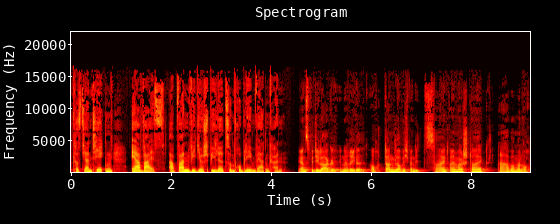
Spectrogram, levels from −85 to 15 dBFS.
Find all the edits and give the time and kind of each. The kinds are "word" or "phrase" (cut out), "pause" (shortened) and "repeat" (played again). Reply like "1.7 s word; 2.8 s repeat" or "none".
none

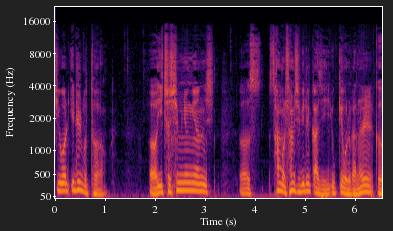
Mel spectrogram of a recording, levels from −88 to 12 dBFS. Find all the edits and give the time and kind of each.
none

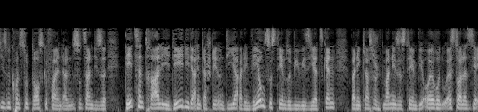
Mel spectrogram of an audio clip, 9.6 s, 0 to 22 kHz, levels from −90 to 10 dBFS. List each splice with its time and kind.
3.9 s word; 4.8 s word; 7.6 s word

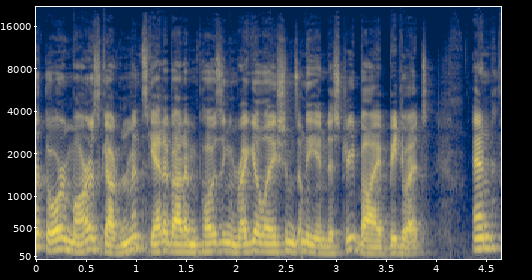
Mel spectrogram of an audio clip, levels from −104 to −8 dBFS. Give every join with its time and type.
1.1 s word; 2.7 s word; 3.7 s phrase

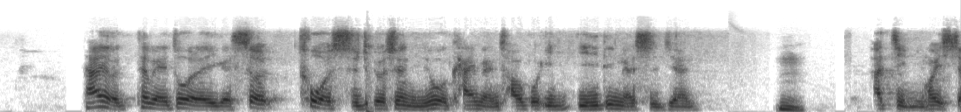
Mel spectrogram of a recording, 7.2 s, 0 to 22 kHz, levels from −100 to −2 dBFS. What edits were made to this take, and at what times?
none

